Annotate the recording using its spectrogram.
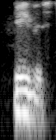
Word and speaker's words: Davis: My first name is Kent, K-E-N-T. – And your last name? – Davis, D-A-V-I-S.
